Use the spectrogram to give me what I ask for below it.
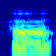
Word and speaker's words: her: Now, let's talk about R at the end of a word. Okay? I have a sentence here. It's her shop. Americans might say it's her shop. It's her shop.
